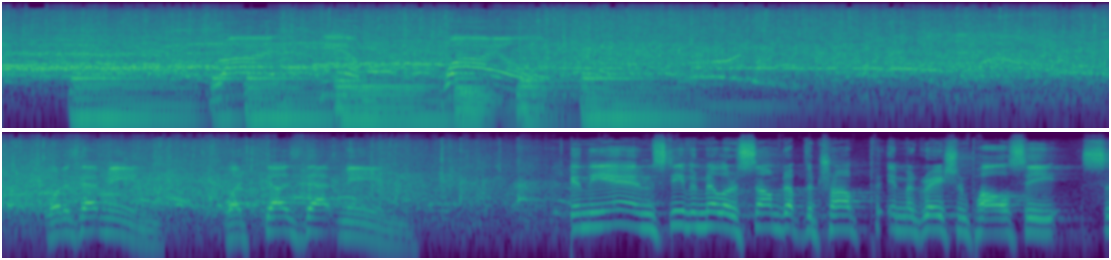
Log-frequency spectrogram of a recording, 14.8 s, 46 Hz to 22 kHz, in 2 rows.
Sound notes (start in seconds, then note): 0.0 applause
